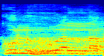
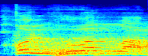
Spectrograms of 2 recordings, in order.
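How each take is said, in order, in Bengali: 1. প্রথম শব্দটি সাধারণ সামনের k দিয়ে শুরু হয়। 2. প্রথম শব্দটি গভীর গলার q দিয়ে শুরু হয়। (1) "কুল হুয়াল্লাহ বললে হয় খান" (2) "কুল হুয়াল্লাহ বললে অর্থ হলো বলুন"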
